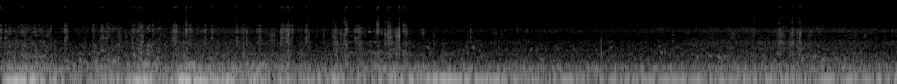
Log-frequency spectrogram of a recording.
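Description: A vehicle's engine rumbles steadily.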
